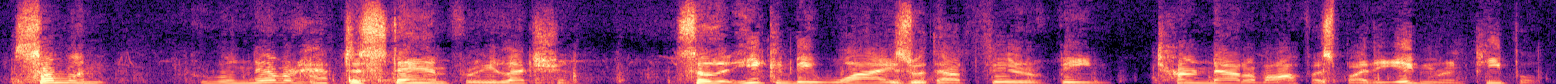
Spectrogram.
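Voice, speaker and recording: An actor playing an ambitious, persuasive young colonel, speaking earnestly and respectfully in a historical audio drama. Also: male voice, sits high, brisk, darkish tone, lightly acted, poor audio. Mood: fervent. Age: young adult. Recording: clear ambient noise behind.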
